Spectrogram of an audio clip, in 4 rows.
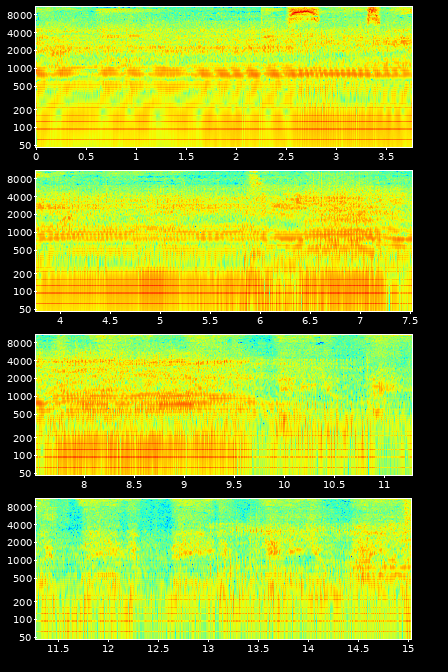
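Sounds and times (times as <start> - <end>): chainsaw running at high speed: 0.0 - 15.0.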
